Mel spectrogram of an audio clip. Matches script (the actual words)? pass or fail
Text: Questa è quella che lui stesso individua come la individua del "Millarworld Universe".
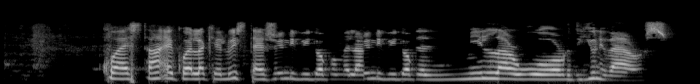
pass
